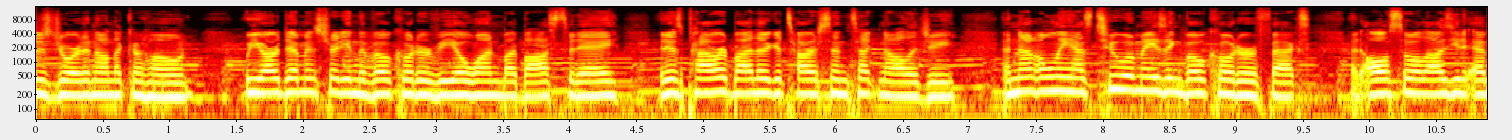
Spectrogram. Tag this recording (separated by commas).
Music, Speech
